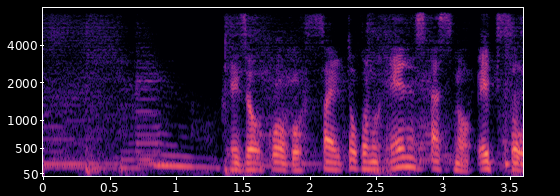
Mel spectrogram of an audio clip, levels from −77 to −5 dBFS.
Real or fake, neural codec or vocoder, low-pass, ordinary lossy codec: fake; codec, 44.1 kHz, 2.6 kbps, DAC; 7.2 kHz; none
